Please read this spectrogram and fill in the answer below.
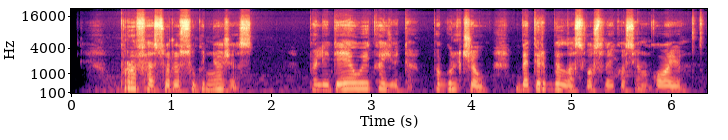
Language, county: Lithuanian, Vilnius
